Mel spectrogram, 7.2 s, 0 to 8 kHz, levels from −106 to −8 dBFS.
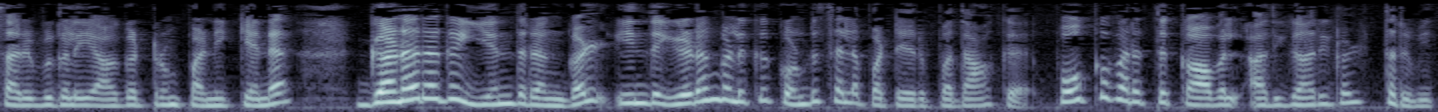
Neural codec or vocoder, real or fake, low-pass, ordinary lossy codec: none; real; 7.2 kHz; none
